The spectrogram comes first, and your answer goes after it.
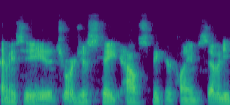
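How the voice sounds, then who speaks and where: Noticeable background noise under a man speaking at a moderate pace. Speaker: live stream host. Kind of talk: casual chat. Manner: halting.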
